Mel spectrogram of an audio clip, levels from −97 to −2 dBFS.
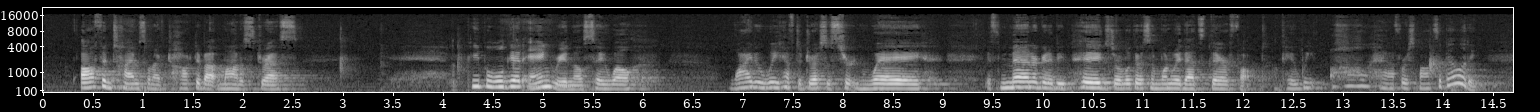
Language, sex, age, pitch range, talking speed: English, female, 40-59, 175-240 Hz, 190 wpm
